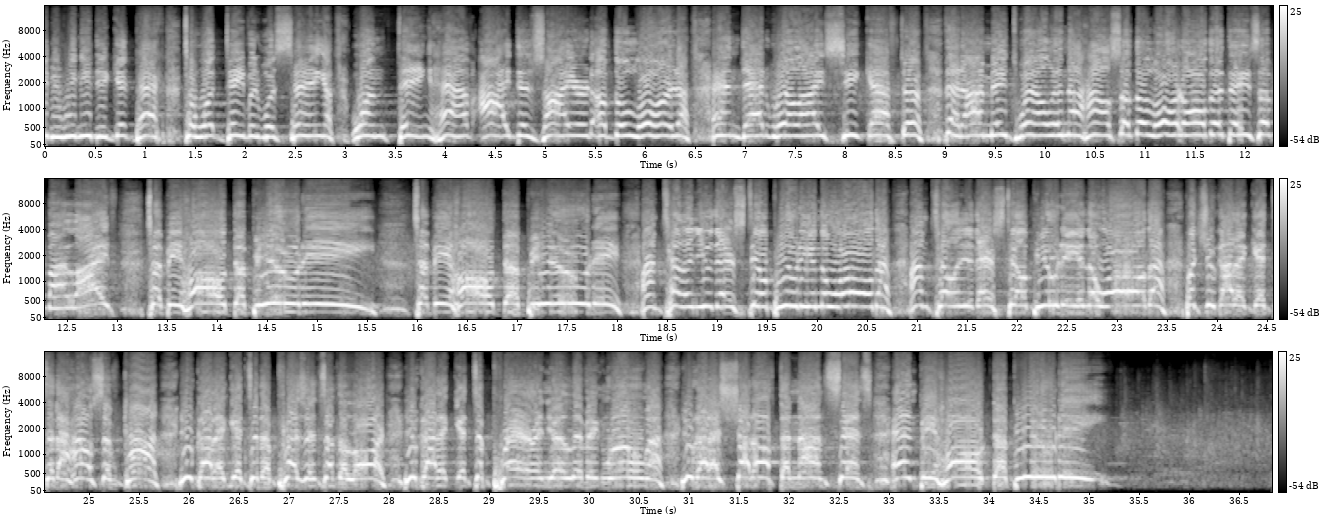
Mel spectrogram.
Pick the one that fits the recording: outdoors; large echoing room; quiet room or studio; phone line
large echoing room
